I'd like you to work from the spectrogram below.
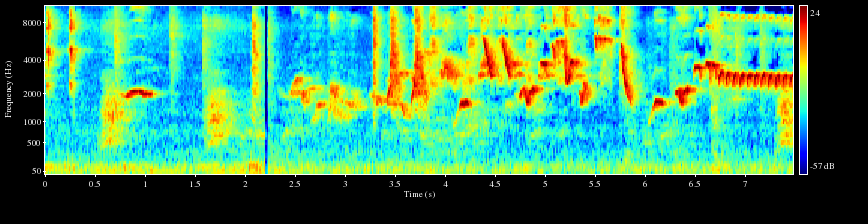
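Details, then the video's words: White-rumped shama with cililin, jenggot and kapas tembak fills: scattered clicks and rough notes build into a loud jumble of varied whistles and slurred sweeps, ending in a steady high trill. "MURAI MATERI MEWAH ISIAN CILILIN NYAMBUNG JENGGOT NYAMBUNG KAPAS TEMBAK"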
